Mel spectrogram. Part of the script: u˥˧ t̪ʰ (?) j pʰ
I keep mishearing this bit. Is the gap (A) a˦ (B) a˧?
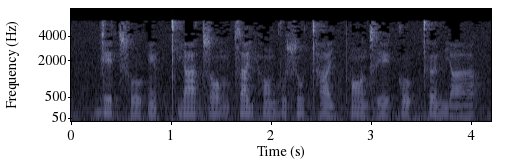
B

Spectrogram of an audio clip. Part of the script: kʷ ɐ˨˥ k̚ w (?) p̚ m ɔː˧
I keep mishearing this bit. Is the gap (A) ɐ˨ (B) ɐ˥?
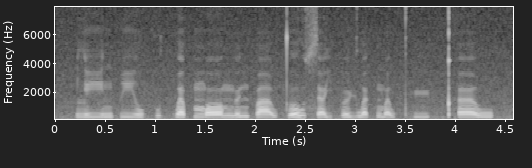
B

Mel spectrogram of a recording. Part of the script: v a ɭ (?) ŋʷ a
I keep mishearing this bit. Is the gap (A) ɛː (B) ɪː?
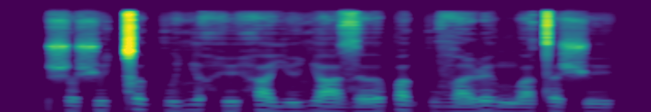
B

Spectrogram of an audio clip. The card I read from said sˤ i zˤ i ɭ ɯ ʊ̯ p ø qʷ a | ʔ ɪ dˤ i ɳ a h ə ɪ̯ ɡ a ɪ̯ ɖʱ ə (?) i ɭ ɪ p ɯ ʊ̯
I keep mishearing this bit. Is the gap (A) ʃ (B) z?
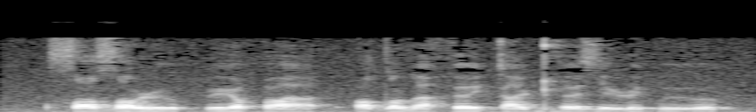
B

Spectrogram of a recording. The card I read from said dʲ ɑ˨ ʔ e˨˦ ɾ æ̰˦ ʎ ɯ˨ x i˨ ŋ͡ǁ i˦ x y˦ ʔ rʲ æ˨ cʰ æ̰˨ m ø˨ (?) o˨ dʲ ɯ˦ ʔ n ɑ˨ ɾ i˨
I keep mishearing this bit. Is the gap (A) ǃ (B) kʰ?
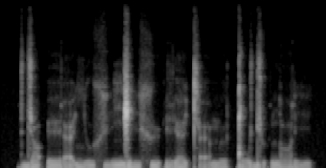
A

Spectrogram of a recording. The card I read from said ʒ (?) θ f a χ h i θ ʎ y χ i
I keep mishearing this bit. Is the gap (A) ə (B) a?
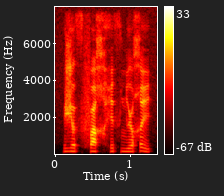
A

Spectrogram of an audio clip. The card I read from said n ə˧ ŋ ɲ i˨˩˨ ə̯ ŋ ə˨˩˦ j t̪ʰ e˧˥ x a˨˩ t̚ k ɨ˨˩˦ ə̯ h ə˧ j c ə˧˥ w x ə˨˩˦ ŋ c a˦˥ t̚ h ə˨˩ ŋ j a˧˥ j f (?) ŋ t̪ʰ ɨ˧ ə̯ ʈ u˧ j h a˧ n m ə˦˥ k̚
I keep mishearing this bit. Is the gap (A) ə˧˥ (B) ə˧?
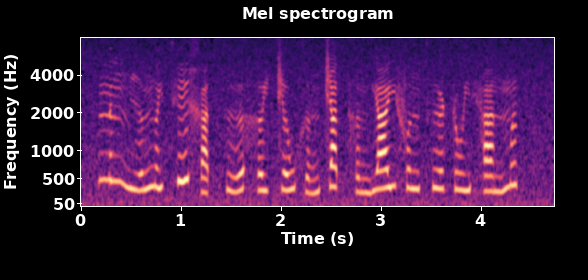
B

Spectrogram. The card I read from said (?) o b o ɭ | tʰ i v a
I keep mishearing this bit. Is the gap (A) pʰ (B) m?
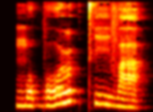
B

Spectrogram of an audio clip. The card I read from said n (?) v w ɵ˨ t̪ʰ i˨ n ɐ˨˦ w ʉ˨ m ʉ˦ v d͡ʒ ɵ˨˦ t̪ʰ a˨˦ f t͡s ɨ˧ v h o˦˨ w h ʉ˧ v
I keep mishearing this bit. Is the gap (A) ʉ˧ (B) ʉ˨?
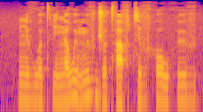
B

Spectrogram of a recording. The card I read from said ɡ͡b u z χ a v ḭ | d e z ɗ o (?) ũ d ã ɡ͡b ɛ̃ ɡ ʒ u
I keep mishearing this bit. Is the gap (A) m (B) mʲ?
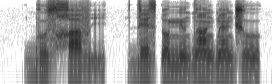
B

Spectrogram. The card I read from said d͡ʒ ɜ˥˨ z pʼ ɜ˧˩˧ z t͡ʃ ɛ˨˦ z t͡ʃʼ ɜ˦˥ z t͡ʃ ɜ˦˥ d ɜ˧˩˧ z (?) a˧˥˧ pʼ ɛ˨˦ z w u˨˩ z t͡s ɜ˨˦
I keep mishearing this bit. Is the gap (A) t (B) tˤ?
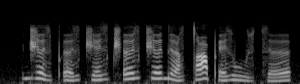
B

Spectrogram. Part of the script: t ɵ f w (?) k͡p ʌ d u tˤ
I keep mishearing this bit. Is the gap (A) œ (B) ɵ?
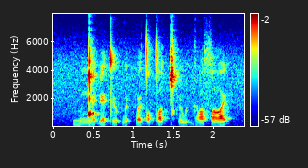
A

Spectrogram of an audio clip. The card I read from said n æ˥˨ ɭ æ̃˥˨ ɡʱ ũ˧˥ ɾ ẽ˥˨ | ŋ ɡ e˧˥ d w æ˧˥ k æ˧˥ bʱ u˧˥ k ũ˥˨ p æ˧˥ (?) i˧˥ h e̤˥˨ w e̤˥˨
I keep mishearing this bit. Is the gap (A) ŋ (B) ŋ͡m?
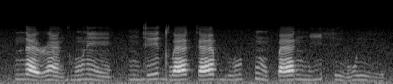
B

